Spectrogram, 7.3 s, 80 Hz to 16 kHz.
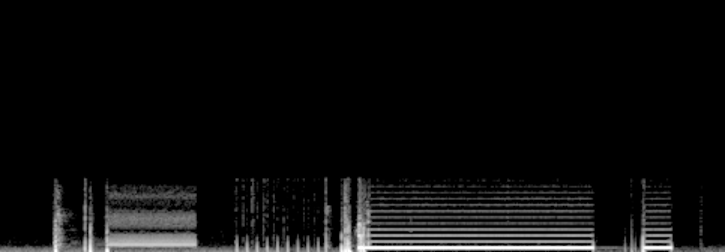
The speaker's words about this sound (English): If you dial 9 on the Leich PBX, it connects with the CX100. So let's dial 9. We'll get the dial tone from the CX100.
